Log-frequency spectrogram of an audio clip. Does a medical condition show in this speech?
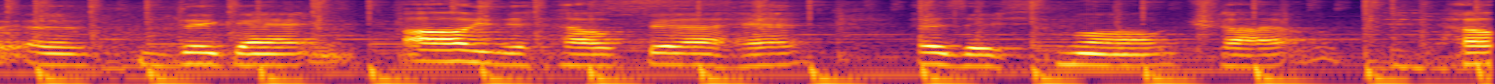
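Yes: cerebral palsy; present from birth.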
